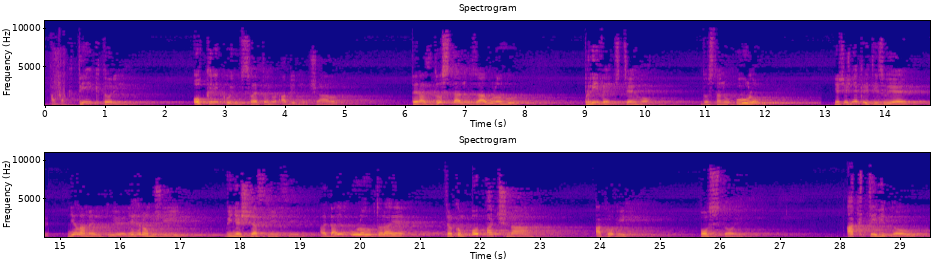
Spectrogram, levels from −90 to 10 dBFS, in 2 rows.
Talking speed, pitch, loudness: 70 wpm, 175 Hz, -25 LUFS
